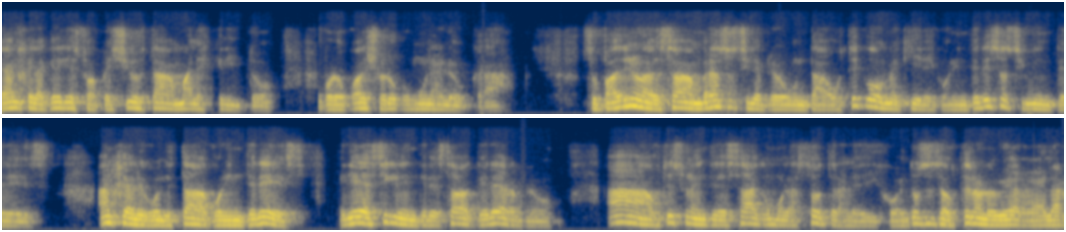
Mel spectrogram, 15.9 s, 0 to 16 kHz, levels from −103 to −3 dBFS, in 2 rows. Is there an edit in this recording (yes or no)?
yes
